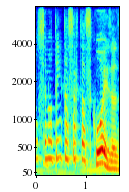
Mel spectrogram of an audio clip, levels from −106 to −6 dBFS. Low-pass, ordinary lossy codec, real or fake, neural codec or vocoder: none; none; real; none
